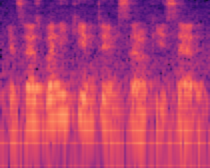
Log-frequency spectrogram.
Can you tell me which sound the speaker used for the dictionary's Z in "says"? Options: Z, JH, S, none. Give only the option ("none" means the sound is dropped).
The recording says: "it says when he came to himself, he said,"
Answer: Z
